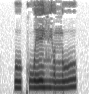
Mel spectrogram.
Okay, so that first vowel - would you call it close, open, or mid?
close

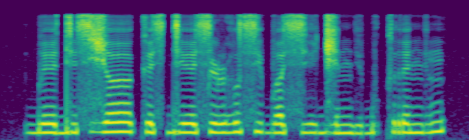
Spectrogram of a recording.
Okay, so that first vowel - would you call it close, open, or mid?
mid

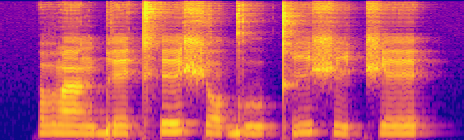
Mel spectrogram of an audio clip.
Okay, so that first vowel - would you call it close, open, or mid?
open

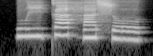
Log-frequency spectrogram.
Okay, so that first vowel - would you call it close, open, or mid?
close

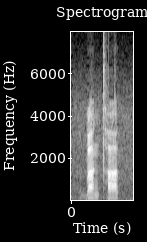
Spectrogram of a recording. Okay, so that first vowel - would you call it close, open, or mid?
open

